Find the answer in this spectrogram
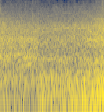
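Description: Steady crowd noise from a baseball stadium full of fans.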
